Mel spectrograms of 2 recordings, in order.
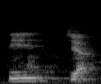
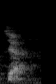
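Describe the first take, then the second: First: The second word is reduced to a weak 'ya'. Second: The words blend into a single 'ja' sound. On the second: "Or just ja?"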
